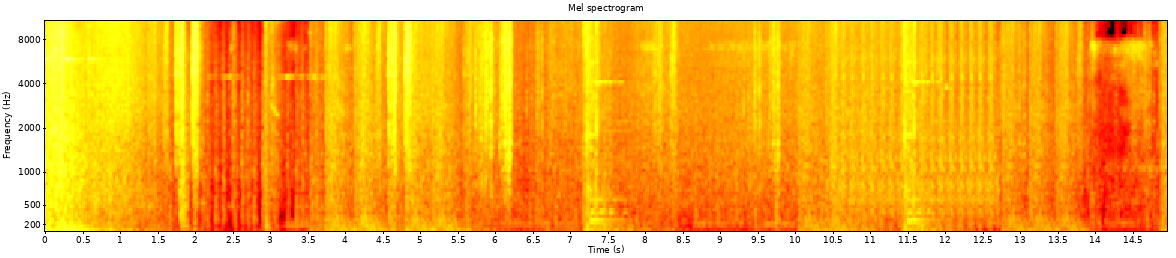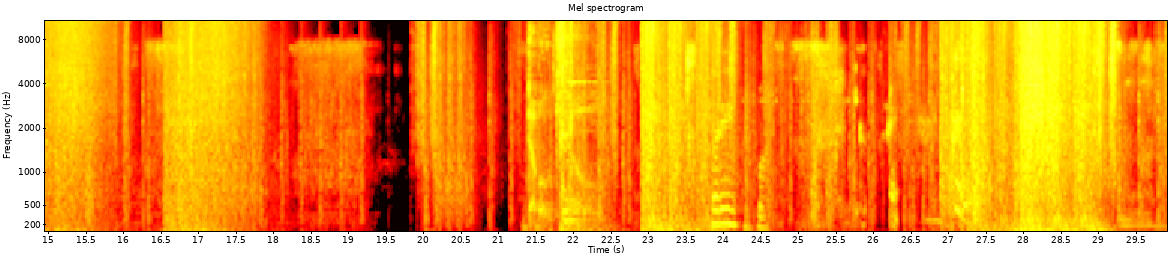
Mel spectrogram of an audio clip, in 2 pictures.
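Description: Footsteps run over grass and wooden floors.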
